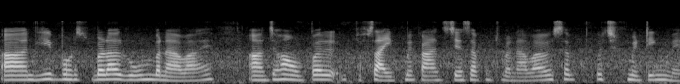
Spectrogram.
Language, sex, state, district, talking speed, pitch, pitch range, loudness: Hindi, female, Punjab, Fazilka, 200 wpm, 215 Hz, 205-225 Hz, -19 LUFS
